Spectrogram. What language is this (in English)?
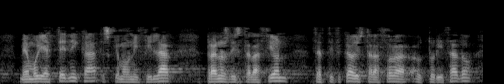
Spanish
